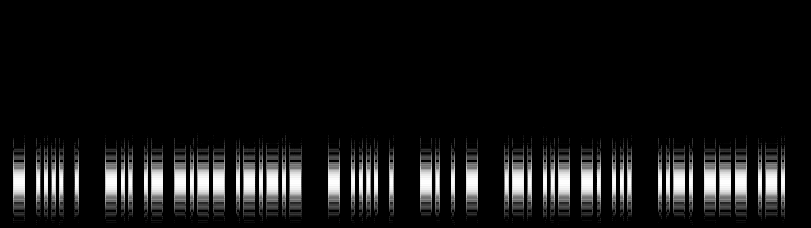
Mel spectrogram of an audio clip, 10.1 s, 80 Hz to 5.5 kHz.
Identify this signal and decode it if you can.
Morse code, heard as a keyed tone, about 25 wpm, 600 Hz. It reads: THE DAY. THE NET RUNS FOR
